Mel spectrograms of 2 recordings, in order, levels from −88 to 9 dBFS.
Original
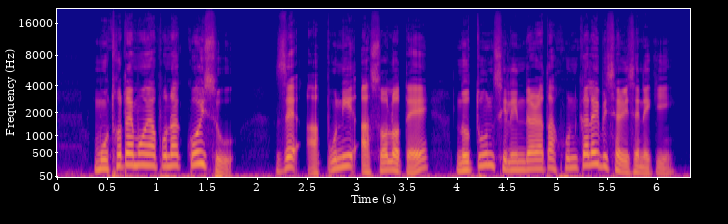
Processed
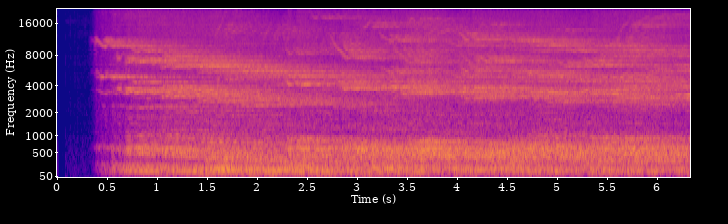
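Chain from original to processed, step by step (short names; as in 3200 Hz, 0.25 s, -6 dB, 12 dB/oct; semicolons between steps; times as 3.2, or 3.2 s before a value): spectrum mirrored in octaves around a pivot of 1300 Hz; band shelf 1800 Hz -15 dB; companded quantiser 4-bit; echoes that change speed 0.272 s, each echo -2 st, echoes 3; pre-echo 46 ms -18 dB; reverb RT60 3.8 s, pre-delay 75 ms, DRR -9.5 dB; gain -1 dB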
